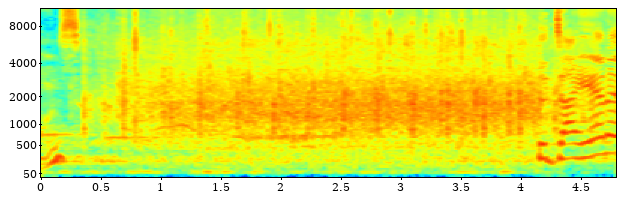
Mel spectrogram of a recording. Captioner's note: attendees applauding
